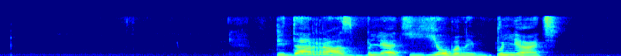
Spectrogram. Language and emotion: Russian, angry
